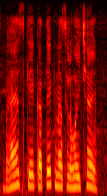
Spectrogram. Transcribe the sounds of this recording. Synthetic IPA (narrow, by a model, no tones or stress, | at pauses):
bʱɛ̃skekət̪eknəslɦojt͡ʃʰɛ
